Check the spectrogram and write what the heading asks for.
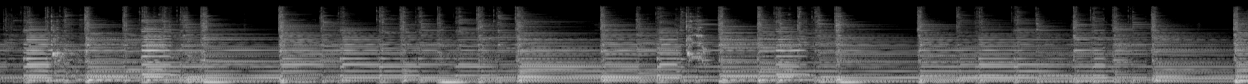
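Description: Strummed acoustic guitar playing the instrumental intro of a pop song, with no vocals.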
